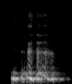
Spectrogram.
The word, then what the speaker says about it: Ohia: Ohia. Yeah, I was able to pronounce it correctly.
